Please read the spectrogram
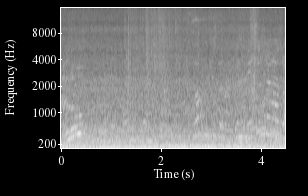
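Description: Shop ambience: a steady low rumble with faint, indistinct voices in the background.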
